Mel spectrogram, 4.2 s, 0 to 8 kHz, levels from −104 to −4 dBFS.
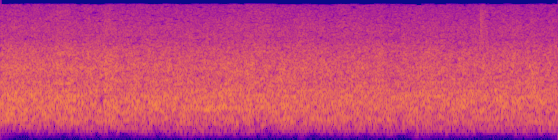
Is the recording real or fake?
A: fake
